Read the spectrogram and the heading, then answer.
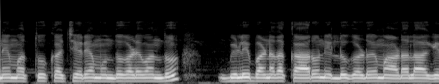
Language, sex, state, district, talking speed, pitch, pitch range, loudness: Kannada, male, Karnataka, Bidar, 120 wpm, 150 Hz, 150-155 Hz, -13 LUFS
